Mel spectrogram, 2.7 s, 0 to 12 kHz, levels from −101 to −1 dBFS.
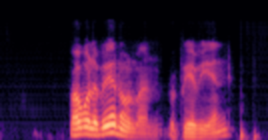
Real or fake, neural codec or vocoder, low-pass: fake; codec, 16 kHz, 1 kbps, X-Codec, HuBERT features, trained on LibriSpeech; 7.2 kHz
